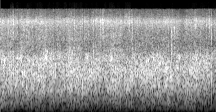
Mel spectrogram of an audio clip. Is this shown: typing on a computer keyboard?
no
